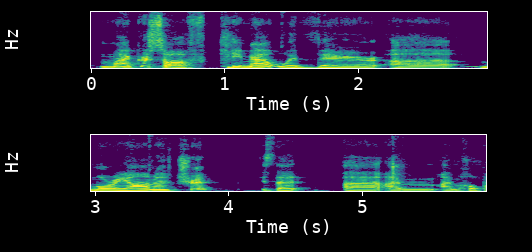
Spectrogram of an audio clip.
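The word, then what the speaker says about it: Majorana: said, but so Microsoft came out with their Maucere chip. Is that I'm hope I'm pronouncing it right. That's right. Correct. Maucere.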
